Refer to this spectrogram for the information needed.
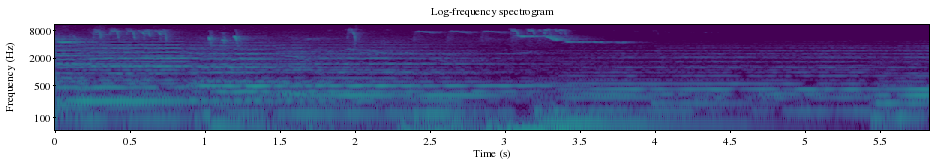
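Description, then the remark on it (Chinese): Several quick, high-pitched chirps from a small bird startled while building its nest in a locust bush at the edge of a small wood; it flaps its brownish-yellow wings and flies off. Steady humming background, no one talking. “当他走过的时候，那只小鸟吓得鸣叫一声，拍打着褐黄色的翅膀。”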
